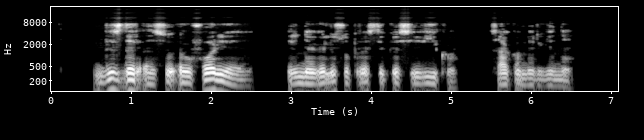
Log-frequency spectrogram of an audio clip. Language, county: Lithuanian, Vilnius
